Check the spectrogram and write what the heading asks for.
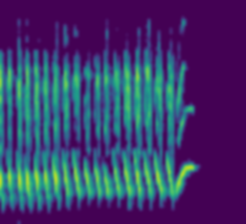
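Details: A canary in full song, meant to coax quiet canaries back into singing, delivers a steady rapid series of high down-sweeping notes, about eight per second, ending on a rising whistle before silence.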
